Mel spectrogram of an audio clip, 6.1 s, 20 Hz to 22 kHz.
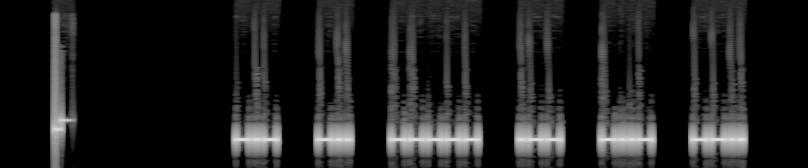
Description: Morse code, heard as a keyed tone, about 36 wpm, spaced as for 20 wpm, 700 Hz. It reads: KD0WXZ
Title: USA Call Signs - 6 Characters - 3x Character Spacing - 35wpm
